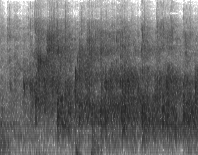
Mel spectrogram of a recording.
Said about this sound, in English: Clap for Jesus and take your seat. Oh, clap for Jesus properly.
